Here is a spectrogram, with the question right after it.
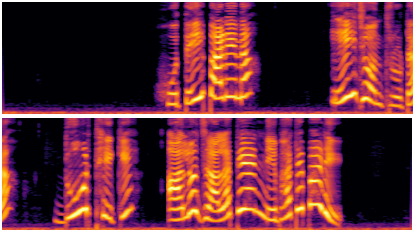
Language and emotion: Bengali, surprised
